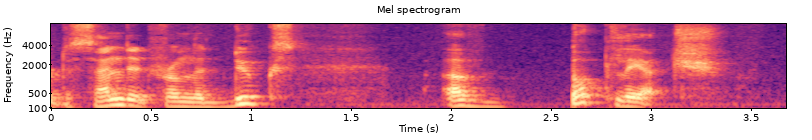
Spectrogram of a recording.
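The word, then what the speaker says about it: Buccleuch: from the dukes of buklic and that's spelled b-u-c-c-l-e-u-c-h because english people have crazy names but the actual founder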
